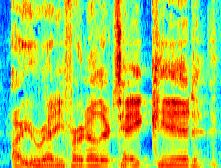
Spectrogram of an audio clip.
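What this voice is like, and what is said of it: Imitates another person's voice. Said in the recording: “my impression of the director of that film ... wasn't a good Harrison Ford”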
